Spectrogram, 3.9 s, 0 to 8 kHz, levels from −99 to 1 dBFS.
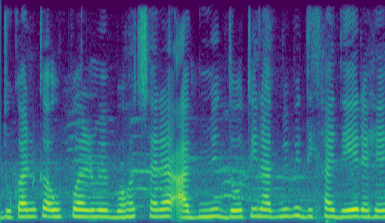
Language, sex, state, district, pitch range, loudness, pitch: Hindi, female, Assam, Sonitpur, 235-250 Hz, -15 LUFS, 245 Hz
